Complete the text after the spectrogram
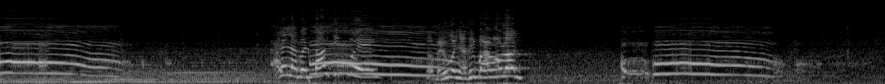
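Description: A small child cries and wails loudly close by.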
